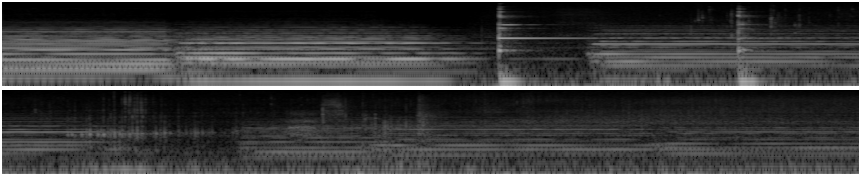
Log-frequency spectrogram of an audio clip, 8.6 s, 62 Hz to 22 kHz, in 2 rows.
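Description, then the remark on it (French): Bubbles fizz and crackle in glasses raised in a toast to Yvonne Denis on her 100 years. A steady sparkling hiss is broken by a few sharp glassy clinks, with sustained tonal sounds ringing underneath throughout. “Non mais 100 ans, écoute, le bruit, les bulles, autant de bulles comme ça.”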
